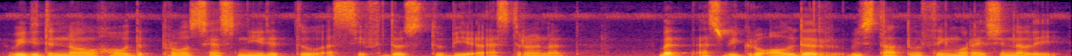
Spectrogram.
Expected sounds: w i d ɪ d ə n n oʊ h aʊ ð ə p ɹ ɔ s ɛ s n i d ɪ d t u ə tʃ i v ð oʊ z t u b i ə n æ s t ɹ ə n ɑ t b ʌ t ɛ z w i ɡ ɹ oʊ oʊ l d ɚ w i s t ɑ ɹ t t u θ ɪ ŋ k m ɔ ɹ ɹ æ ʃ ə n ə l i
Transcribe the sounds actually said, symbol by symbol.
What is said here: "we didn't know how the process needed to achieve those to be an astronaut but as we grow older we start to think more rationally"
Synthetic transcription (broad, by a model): w i d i d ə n n oʊ h aʊ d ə p ɹ ɔ s ɛ s n i d ɪ d t u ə s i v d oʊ s t u b i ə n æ s t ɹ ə n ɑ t b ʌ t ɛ s w i ɡ ɹ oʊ oʊ l d ɚ w i s t ɑ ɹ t t u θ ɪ ŋ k m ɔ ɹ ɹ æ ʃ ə n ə l i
